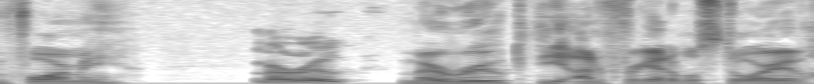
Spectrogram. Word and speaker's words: Maruk: Um, Dennis, pronounce his name for me. Maruk.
